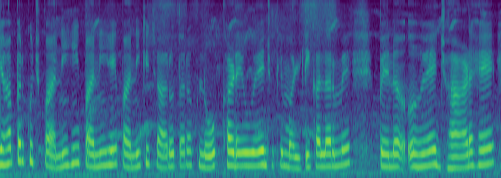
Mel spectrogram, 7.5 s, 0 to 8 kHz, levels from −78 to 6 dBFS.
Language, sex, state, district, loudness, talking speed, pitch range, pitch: Hindi, female, Bihar, Jamui, -16 LUFS, 190 wpm, 210-245 Hz, 220 Hz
